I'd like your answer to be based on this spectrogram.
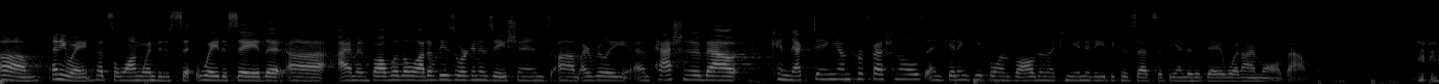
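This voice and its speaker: With a normal speaking voice, a woman talks at a fairly quick pace with hardly any pauses. Her pitch is medium and her intonation fairly even. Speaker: economic development communications director. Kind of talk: panel discussion.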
